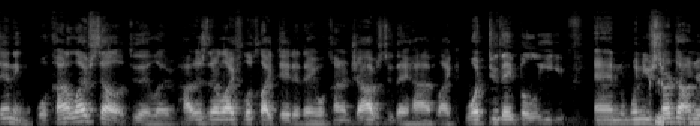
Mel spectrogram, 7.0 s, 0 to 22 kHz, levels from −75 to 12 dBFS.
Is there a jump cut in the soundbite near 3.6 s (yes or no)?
no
